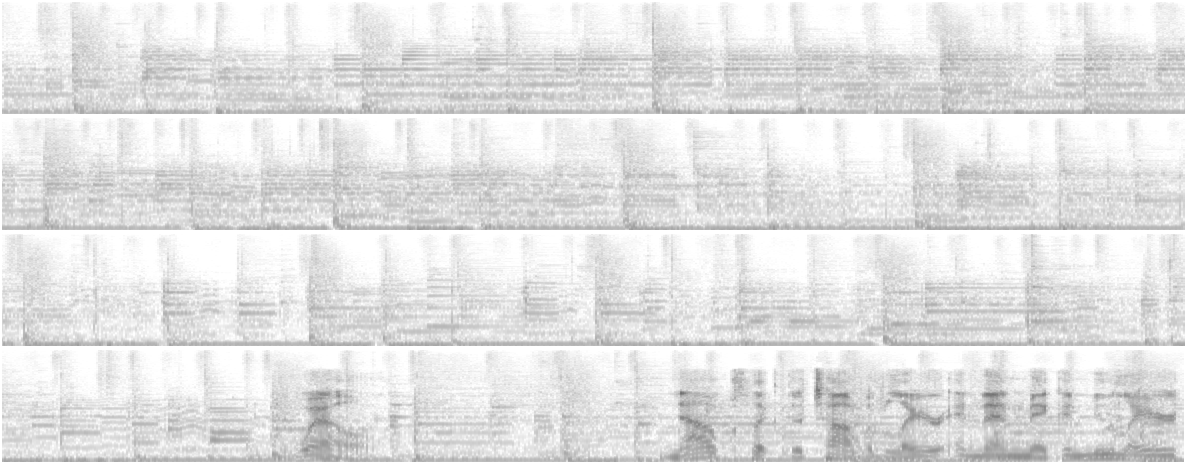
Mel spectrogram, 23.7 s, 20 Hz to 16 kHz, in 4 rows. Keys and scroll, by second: 1.9 0, 12.8 2.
